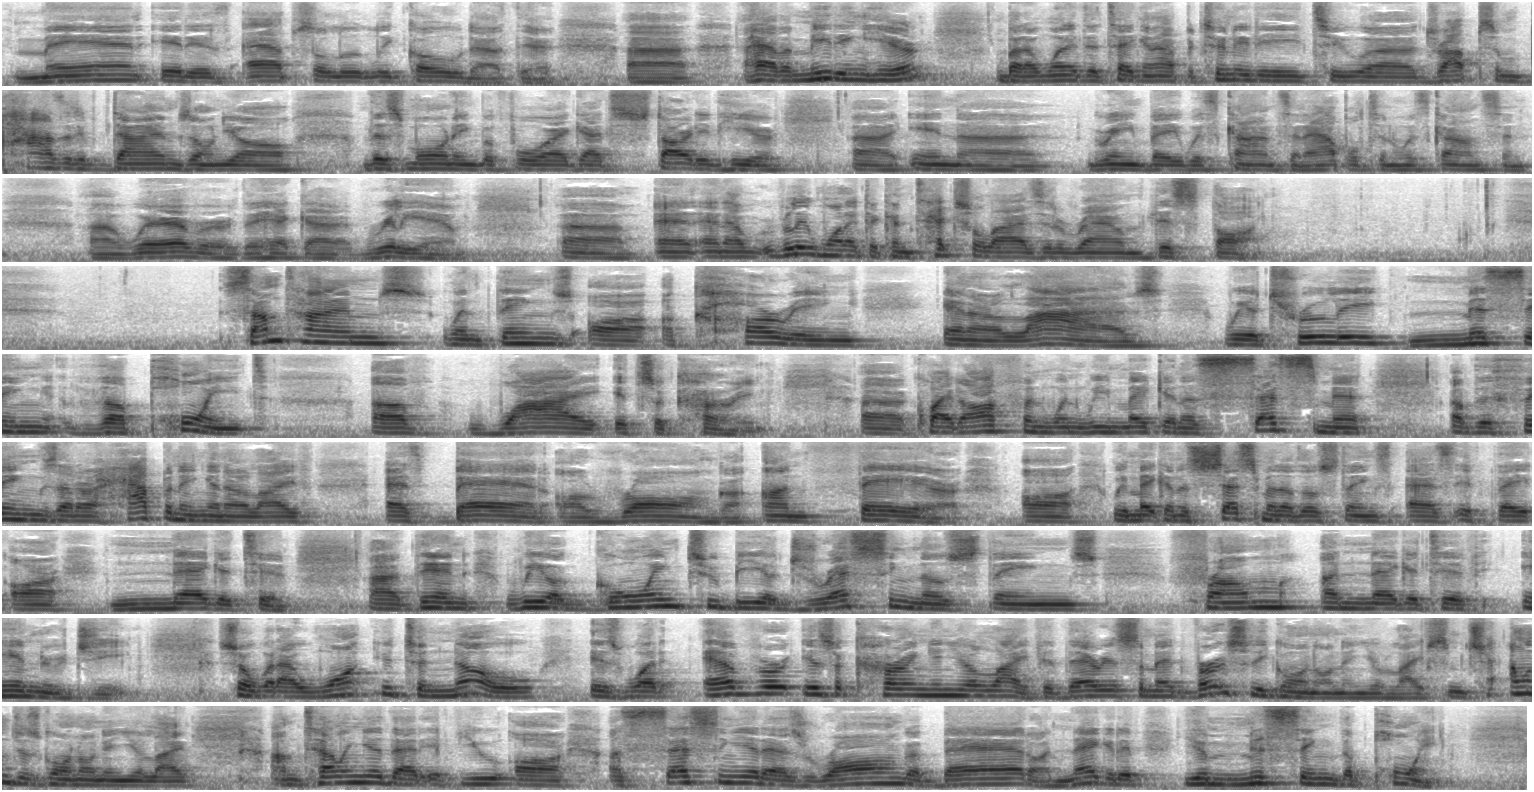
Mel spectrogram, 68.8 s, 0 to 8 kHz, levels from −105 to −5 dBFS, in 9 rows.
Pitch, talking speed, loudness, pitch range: 130 Hz, 155 wpm, -28 LUFS, 120-150 Hz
